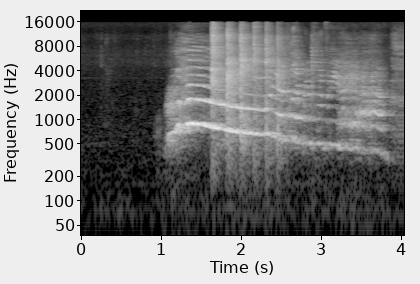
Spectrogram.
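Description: A woman's long, high-pitched drawn-out exclamation, sliding down in pitch, with a quick run of hand claps early in it: excited praise for a dog.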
